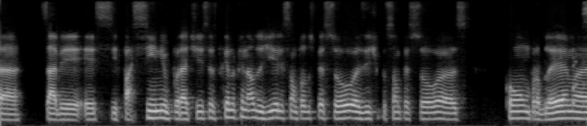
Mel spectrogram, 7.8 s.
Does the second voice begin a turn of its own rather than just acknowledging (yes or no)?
yes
